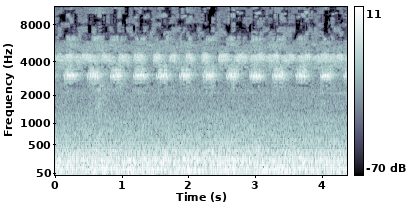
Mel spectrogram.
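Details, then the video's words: Crickets chirping at night, a steady series of short, high, ringing pulses about three times a second over a soft low rumble of background noise. "Calming Cricket Sounds for Relaxation"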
